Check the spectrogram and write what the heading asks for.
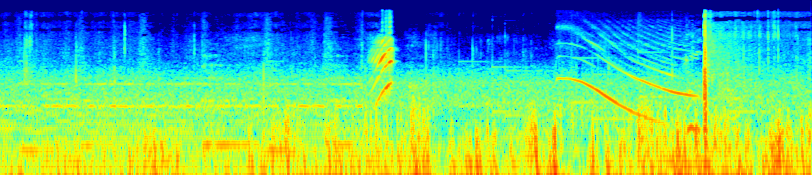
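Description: Cartoon-style sound effects over background music: a short rising squeak about three seconds in, then a long falling whistle that ends in one sharp hit near the end.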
